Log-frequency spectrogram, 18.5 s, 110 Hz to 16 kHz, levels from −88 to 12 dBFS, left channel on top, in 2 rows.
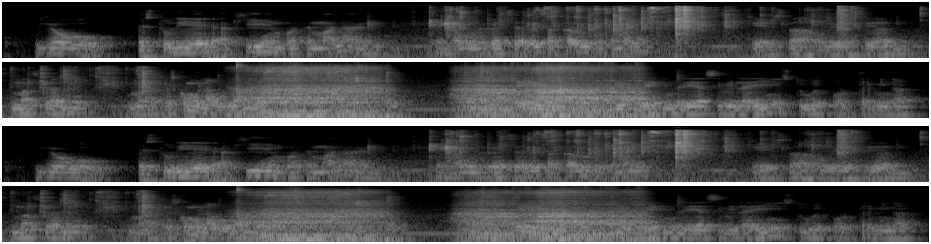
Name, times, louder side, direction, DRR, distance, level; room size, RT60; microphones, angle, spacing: voice 1, 0.3-1.0 1.4-3.8 4.2-6.4 7.4-9.0 9.3-10.1 10.5-12.3 13.1-13.2 14.4-15.1 15.3-18.3, left 2 dB, 80° left, 3 dB, 1.2 m, -41 dB
sound 1, 2.9-11.1, left 2 dB, 15° left, 1.1 m, -38 dB
sound 2, 10.6-10.9 11.3-16.0, left 3 dB, 40° left, 1.0 m, -33 dB
5.1 x 3.8 x 4.8 m, 0.70 s
head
